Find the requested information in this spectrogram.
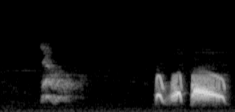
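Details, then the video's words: Spotted dove urging coo, used for exciting decoy birds and training lures: a faint, blurred coo followed by one clear phrase of two quick hoots and a longer, falling coo. "Tiếng cu gáy thúc gù dùng kích bổi và tập mồi hiệu quả và gáy sung mãn mỗi ngày"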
